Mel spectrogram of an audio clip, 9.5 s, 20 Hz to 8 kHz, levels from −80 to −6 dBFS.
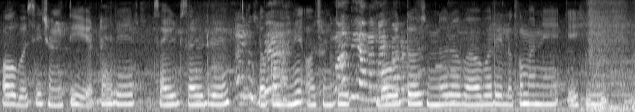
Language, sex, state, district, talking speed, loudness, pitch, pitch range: Odia, female, Odisha, Malkangiri, 90 wpm, -14 LUFS, 245 Hz, 230-260 Hz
